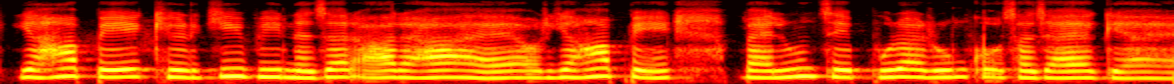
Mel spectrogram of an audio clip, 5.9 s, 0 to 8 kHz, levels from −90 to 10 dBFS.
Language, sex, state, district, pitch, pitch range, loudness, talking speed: Hindi, female, Jharkhand, Garhwa, 255 Hz, 240-265 Hz, -14 LUFS, 195 wpm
